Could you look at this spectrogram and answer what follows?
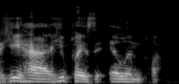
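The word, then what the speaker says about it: uilleann: illin illen pipes but the way it's spelled I could never wrap my head around how to pronounce it everyone tried to help me out but it's just like you in you in pipes and I'm just like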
